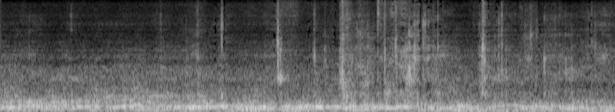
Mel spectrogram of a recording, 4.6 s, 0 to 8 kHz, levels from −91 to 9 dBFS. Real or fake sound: fake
